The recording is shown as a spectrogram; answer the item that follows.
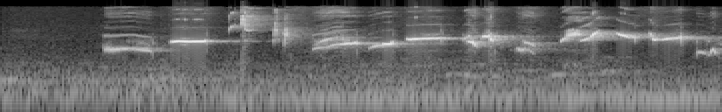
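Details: Orange-headed thrush song recorded as a master track for training cage birds: after half a second of quiet, a run of varied clear whistles, sliding and warbling phrases with a few higher chirps, continuous to the end.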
